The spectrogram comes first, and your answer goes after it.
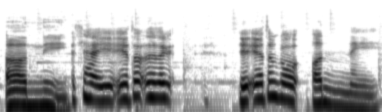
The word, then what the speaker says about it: Anne: If the second to last vowel sound is an A, it's more like an not an a. So it's and then if an word ends in E, it is pronounced E, not or just silent or anything. So it's ni.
